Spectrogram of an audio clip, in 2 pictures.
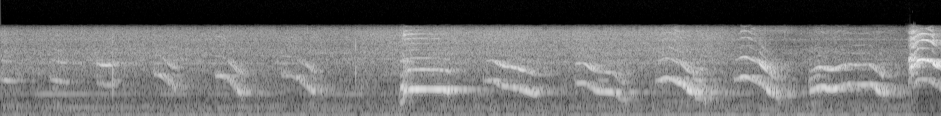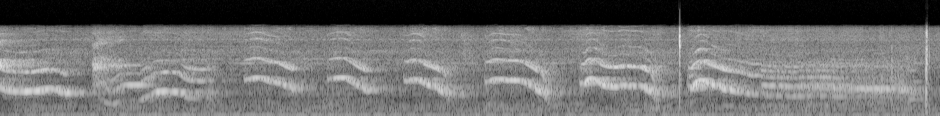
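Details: Miniature Pinscher puppies in California, several at once, whimpering steadily: a dense chorus of high, thin, falling whines that overlap and repeat without pause, with a few brief clicks and a low steady hum underneath.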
